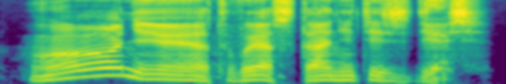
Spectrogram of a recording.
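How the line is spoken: Snorting. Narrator (Russian): Хуруга фыркнул

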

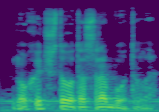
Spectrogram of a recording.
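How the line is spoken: Mutter. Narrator (Russian): пробормотал он

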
